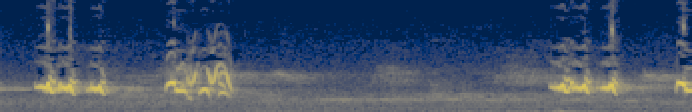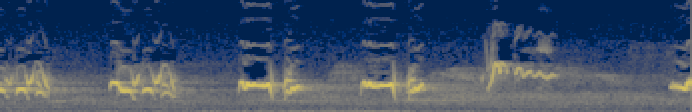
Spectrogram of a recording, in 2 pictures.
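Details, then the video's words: Robin calls in clustered pairs of sharp, high chirps and trilled notes, about ninety-seven per minute but irregularly spaced, with a two-second pause early on. Otherwise little background sound. "Как кричит малиновка? 🐦 Звук кричащей малиновки"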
